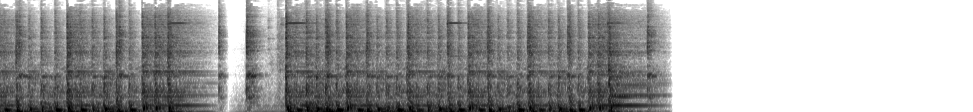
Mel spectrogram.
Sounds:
music

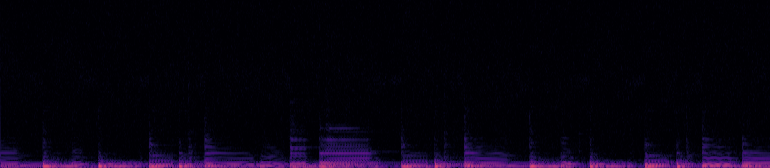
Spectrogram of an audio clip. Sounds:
music, musical instrument

